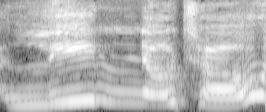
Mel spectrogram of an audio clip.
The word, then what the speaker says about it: Lee Noto: So my guest this evening is Lee Noto. Am I pronouncing that correct?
